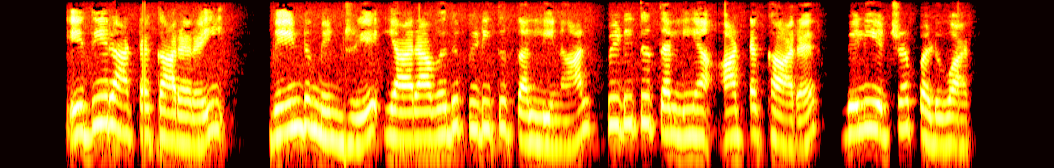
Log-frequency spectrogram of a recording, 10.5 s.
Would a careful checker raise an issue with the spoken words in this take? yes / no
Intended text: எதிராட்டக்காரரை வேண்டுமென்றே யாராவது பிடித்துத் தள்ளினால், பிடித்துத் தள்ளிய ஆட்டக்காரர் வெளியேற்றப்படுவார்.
no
